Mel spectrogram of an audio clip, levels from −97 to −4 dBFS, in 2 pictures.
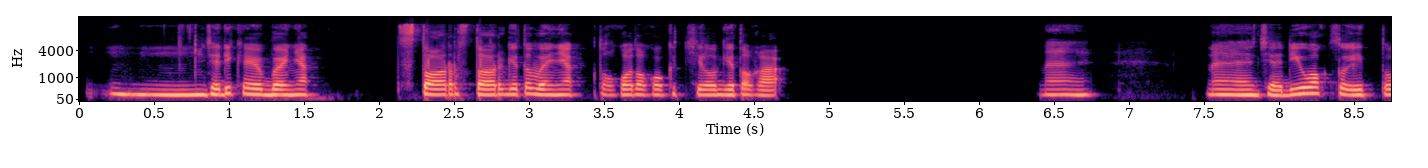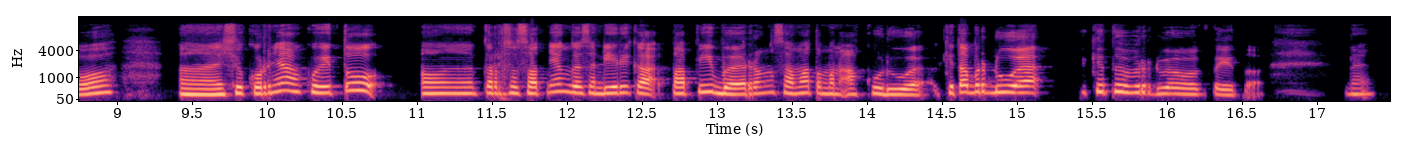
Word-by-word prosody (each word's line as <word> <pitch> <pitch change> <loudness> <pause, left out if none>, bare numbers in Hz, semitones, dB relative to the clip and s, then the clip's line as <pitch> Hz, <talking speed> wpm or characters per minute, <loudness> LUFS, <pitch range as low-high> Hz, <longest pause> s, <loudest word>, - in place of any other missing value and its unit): Mhm, 200 -3 0
jadi 215 +2 +2
kayak 210 -3 +2
banyak 200 0 +2 0.6
store-store 210 -1 +1
gitu, 210 +2 -1
banyak 200 -1 0
toko-toko 200 0 -2
kecil 195 -2 -3
gitu, 195 0 0
Kak. 180 -1 -3 1.7
Nah, 200 0 -5 0.9
nah, 200 -1 +1
jadi 190 +1 0
waktu 230 -6 0
itu, 220 +8 0 0.5
eee, 210 -1 +4
syukurnya 255 +8 +2
aku 275 -3 +4
itu, 265 +6 -3 0.5
eee, 240 0 +1
tersesatnya 255 +3 0
enggak 260 -2 +2
sendiri, 250 +2 +2
Kak, 240 -3 +1
tapi 240 +5 +1
bareng 235 +4 +2
sama 255 0 0
teman 230 -3 -2
aku, 215 +2 -2
2. 205 -1 +2 0.2
Kita 285 +2 +3
berdua 280 -2 +2 0.3
kita 300 0 0
berdua 235 -5 -1
waktu 205 -3 -6
itu. - - -15 0.7
Nah, 220 0 -6
220 Hz, 130 wpm, -23 LUFS, 200-250 Hz, 1.7 s, eee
